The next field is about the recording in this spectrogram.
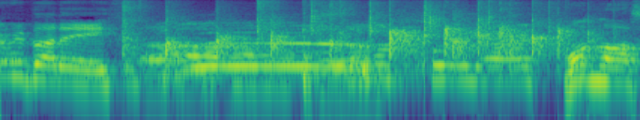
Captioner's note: all clap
